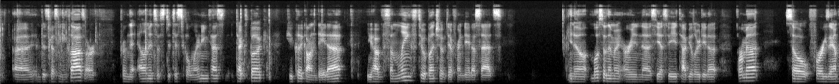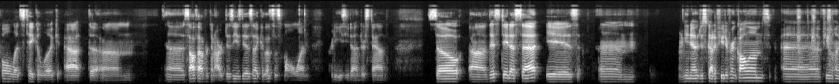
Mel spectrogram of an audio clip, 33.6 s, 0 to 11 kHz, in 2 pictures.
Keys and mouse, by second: 0.6-2.0 typing, 2.6 Down, 2.9 Return, 6.2 click, 22.7 click.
